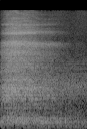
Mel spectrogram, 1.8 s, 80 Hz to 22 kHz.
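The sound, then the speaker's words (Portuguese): A deep, steady inhale drawn through the nose during a guided breathing exercise, to a count of four, continuous for a couple of seconds, with a breathy, airy hiss and no talking. “Último ciclo, inala até 4.”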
